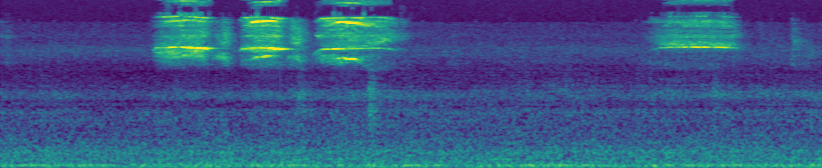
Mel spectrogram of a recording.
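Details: Miniature Dachshund named Nel whining plaintively for affection: high, thin squeaky whines in three close bursts, a pause, then one more whine near the end, over a low steady hum.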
